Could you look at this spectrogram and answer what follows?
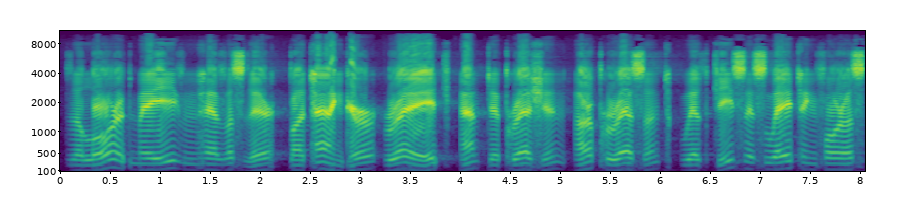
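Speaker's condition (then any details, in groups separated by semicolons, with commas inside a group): Cerebral palsy, speech-generating device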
